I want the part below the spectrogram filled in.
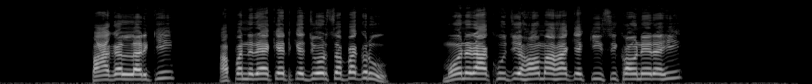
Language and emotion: Maithili, angry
